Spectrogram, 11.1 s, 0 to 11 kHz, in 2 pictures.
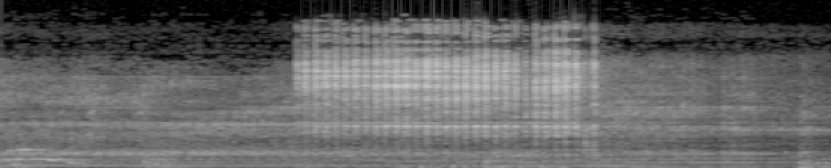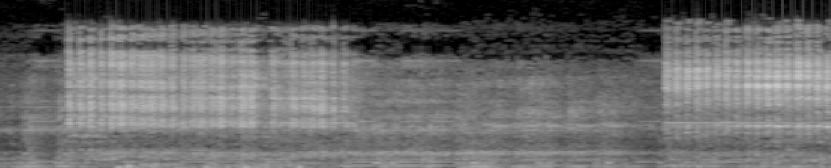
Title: Y-axis making noise on my new Prusa I3 mk2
